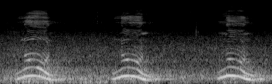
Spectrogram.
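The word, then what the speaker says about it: ن: উপরের তিনটি দাঁতের, নুন উপরে তিনটি দাঁতের গোড়ার সংলগ্ন, তালুর সাথে জিহ্বার অগ্রভাগের কিনারা লাগাইয়া নুন কি হবে? উচ্চারিত হবে নুন নুন নুন।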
